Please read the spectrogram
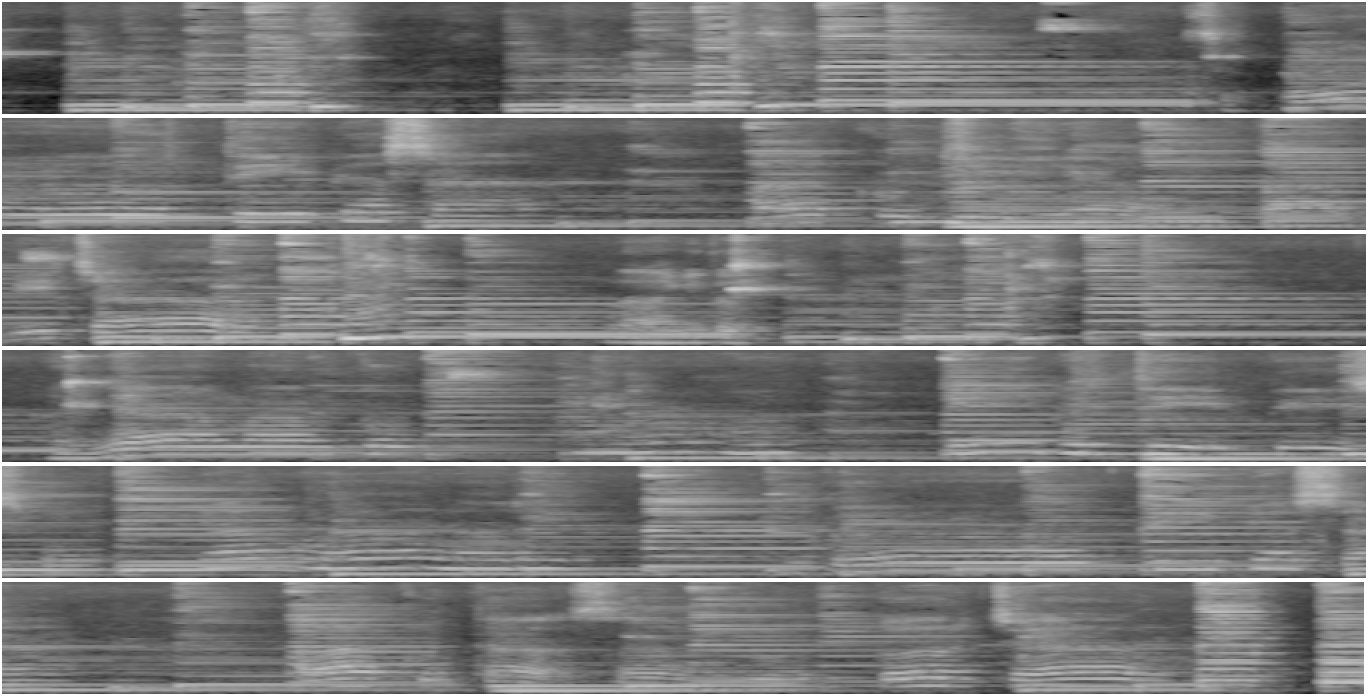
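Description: Acoustic guitar fingerpicked: plucked single notes and short riffs over ringing bass notes, with a brief break about a second in.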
